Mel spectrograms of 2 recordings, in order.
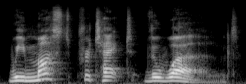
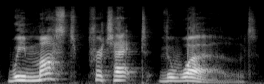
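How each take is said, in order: No difference in how they are said.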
